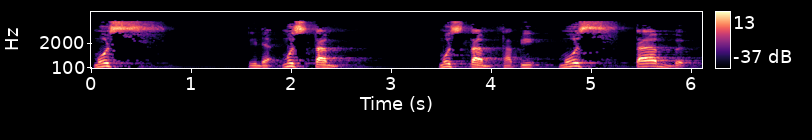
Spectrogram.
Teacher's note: Maka di sini sifatnya ar-rakhawah, mus panjang sedikit.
